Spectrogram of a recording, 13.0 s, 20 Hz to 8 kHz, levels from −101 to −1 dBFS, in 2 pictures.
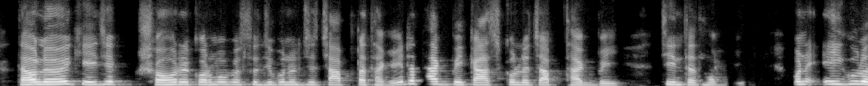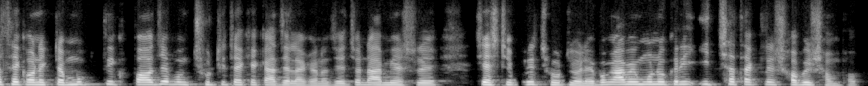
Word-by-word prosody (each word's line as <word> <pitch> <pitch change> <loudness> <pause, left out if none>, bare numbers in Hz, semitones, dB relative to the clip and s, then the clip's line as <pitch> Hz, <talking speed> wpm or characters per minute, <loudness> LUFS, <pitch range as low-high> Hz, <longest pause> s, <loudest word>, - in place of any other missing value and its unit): তাহলে 220 +2 +8
হয় 240 +1 +6
কি? 240 - -9
এইযে 230 +2 +1 0.3
শহরে 215 +1 +4
কর্মব্যস্ত 210 0 0
জীবনের 210 0 -2
যে 205 - -3
চাপটা 195 +1 +2
থাকে, 170 -1 -3
এটা 275 +5 +2
থাকবেই, 210 -4 +3
কাজ 185 -1 +4
করলে 200 -1 +1
চাপ 180 - +3
থাকবেই, 160 -3 -1 0.4
চিন্তা 205 -2 +1
থাকবেই। 155 -1 -9 0.4
মানে 235 0 +2 0.2
এইগুলা 240 0 +4
থেকে 225 -1 +2
অনেকটা 205 0 +1
মুক্তি 210 +2 -6 0.2
পাওয়া 210 -1 +4
যায় 240 - +1
এবং 220 - -3
ছুটিটাকে 200 -1 -4
কাজে 170 0 +1
লাগানো 150 -2 -4
যায়। 155 - -2
এর - - -17
জন্য 190 -1 -3
আমি 175 +1 -1
আসলে 175 +2 -3 0.4
চেষ্টা 200 0 +2
করি 220 +2 -1
ছুটি 185 -3 -3
হলে 155 -1 +1
এবং 200 - -2
আমি 220 +1 +3
মনে 225 0 +3
করি 230 -1 0 0.2
ইচ্ছা 220 +3 -3
থাকলে 220 0 -1
সবই 195 0 +1
সম্ভব। 155 -1 -10
205 Hz, 210 wpm, -21 LUFS, 180-220 Hz, 0.4 s, তাহলে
